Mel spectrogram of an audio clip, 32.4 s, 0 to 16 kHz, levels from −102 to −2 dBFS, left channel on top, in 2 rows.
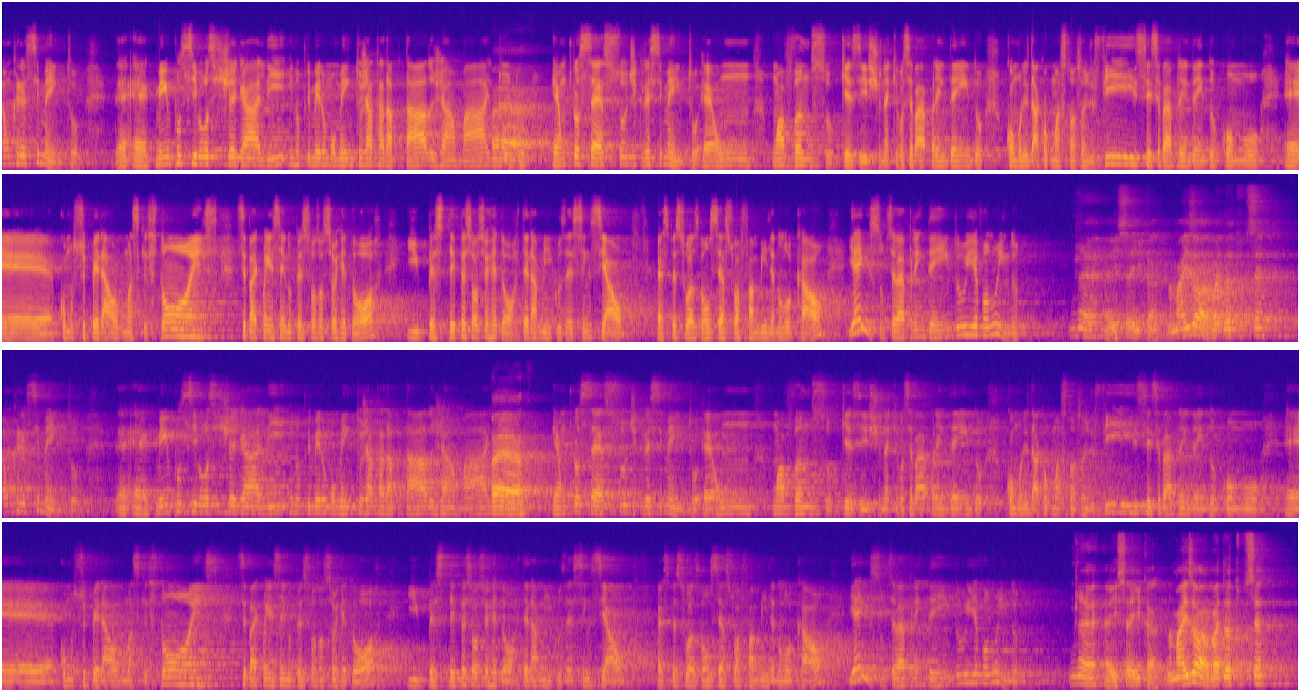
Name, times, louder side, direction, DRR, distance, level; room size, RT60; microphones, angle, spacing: voice 1, 0.0-6.5 6.9-28.9, left 5 dB, 65° left, 12 dB, 0.4 m, -30 dB
voice 2, 6.1-6.6 29.5-32.0, right 4 dB, 55° right, 5 dB, 0.4 m, -26 dB
17.5 x 6.0 x 4.2 m, 2.7 s
head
